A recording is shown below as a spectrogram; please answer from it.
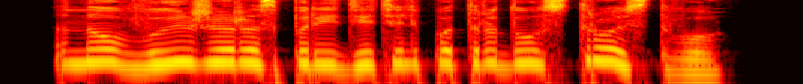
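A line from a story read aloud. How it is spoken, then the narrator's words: Desperate exclamation. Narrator (Russian): воскликнула я в отчаянии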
